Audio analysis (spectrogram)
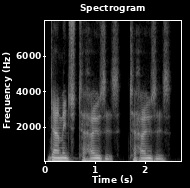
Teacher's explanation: just a very very soft and very short T sound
